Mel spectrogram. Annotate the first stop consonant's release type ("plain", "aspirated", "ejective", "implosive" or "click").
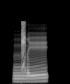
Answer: click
